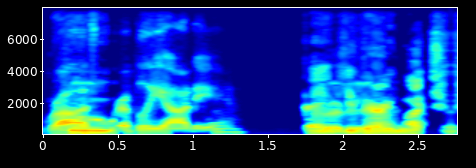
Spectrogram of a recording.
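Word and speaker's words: Rebagliati: Ross Ragabludi, I can't pronounce his name. Ross Rebliati.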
